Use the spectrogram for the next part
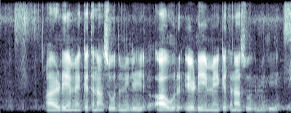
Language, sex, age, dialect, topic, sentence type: Bhojpuri, male, 18-24, Southern / Standard, banking, question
